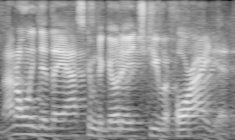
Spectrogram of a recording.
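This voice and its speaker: A man's voice: a little high, steady tone, racing, bright, forceful tone, faint music behind. A man voicing a frustrated, outspoken and insecure young salesman in an English manga dub, emotional and defensive. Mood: bitter, dejected.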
